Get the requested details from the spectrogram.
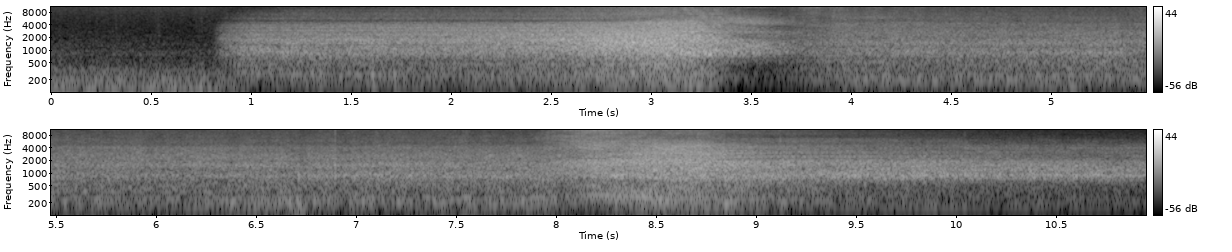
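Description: A car drives past on a road with a rushing whoosh.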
